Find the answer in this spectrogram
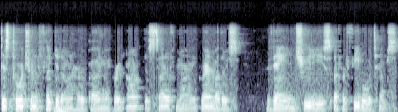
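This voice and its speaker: A fairly low-pitched, somewhat breathy man's voice, dark and mellow in tone, flat and monotone at a fairly slow pace. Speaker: amateur audiobook reader. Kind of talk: novel reading.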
